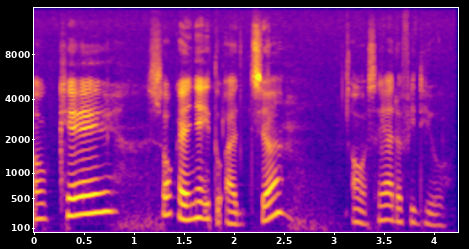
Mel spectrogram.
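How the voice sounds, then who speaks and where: A woman's voice: medium pitch, very animated, slow, warm tone, no room sound. A woman giving an informal, emphatic church talk on parenting, often mixing English words into her speech.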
